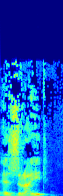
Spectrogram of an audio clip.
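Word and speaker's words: Ezrahiet: Nog een keer lezen, Ezrahit, dat is de naam Zera. Maar dan op Spaanse wijze uitgesproken. Van España en Estrada en hoe dat maar heet. Dat weet u toch, hè? Dat is... Eetje ervoor, klinkertje ervoor, maar verder maakt het niks uit.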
